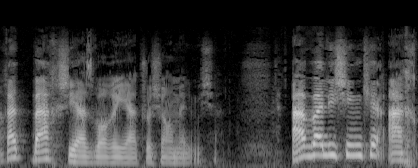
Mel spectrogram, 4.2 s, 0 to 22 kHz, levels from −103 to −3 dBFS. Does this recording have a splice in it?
yes; 1 cut; at 2.7 s

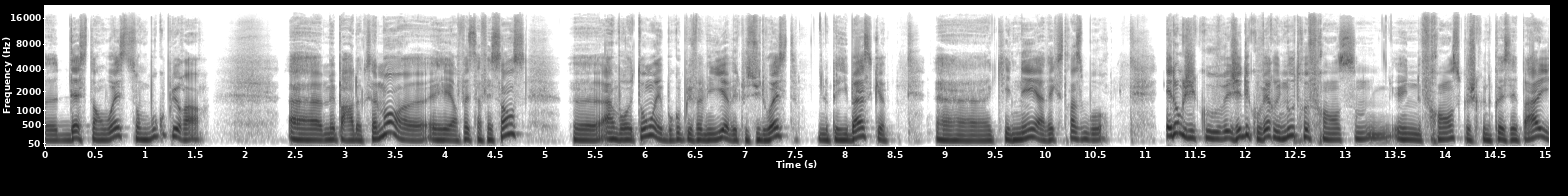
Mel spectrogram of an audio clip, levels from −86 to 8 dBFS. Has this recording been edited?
no; 0 cuts

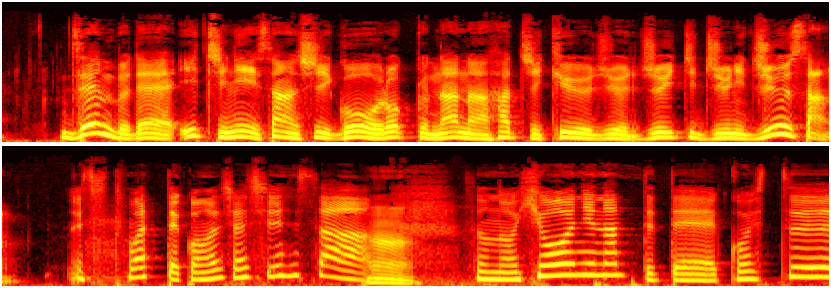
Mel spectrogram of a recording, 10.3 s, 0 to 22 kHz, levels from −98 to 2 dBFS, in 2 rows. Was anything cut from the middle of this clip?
no; 0 cuts

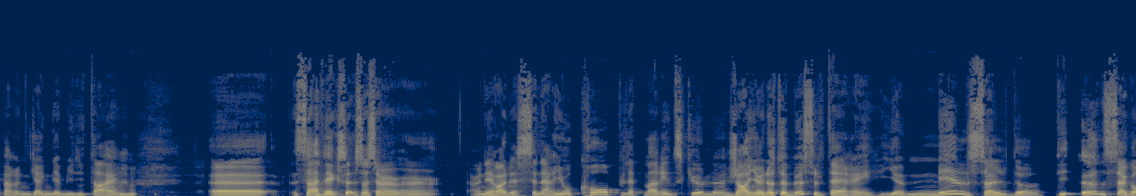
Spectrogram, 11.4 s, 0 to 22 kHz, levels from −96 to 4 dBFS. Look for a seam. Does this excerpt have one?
no; 0 cuts

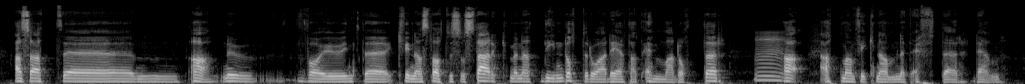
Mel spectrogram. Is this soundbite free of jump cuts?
no; 1 cut; at 8.2 s

